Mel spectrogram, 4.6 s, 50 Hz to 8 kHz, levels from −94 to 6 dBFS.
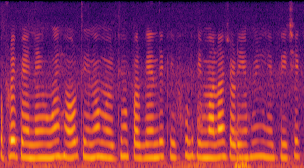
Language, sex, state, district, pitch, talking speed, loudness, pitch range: Hindi, female, Himachal Pradesh, Shimla, 245 Hz, 210 wpm, -17 LUFS, 240-260 Hz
